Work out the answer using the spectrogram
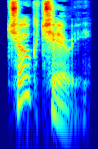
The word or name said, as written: chokecherry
